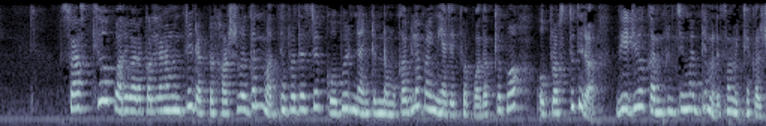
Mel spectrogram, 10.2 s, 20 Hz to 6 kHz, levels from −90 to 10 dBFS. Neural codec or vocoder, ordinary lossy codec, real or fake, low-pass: vocoder, 44.1 kHz, 128 mel bands every 256 samples, BigVGAN v2; none; fake; 5.4 kHz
